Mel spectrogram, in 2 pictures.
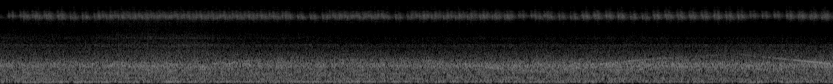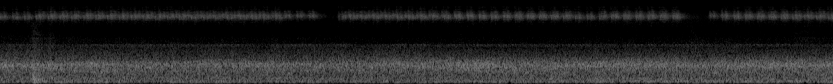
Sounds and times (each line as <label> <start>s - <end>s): Crickets 0.0s - 16.6s
sirens 4.4s - 9.5s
